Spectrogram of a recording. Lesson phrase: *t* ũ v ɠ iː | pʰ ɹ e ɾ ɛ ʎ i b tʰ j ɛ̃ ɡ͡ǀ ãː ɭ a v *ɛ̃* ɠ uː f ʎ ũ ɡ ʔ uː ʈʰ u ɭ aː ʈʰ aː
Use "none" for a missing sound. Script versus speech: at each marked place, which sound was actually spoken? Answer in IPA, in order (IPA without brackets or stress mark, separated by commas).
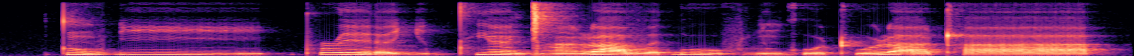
t, ɛ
